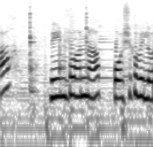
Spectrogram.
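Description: Spatula stirring food in a non-stick frying pan, with a light sizzle and a sharp click about half a second in. A woman talks over it for most of the rest.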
